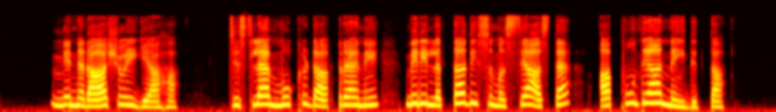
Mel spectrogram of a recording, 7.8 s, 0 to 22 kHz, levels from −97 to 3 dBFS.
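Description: Right at 0.59 to 0.66 s there's a short concealed packet loss: about 40 ms of audio never arrived, so the decoder papered over roughly 33 ms by extending the last sound, then crossfaded back. It comes across as a quick smear or wobble.

From 2.43 to 2.53 s you get a burst of packet loss, with several packets gone together. The receiver carries the last sound on for about 50 ms while fading it, giving a held buzz or dying hiss, then jumps ahead with a small chunk simply missing.

At 3.23 to 3.30 s there's another short concealed packet loss, again about 40 ms lost with roughly 37 ms filled in, heard as a brief smear or smudge. Underneath, the Opus call audio tops out around 12 kHz.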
